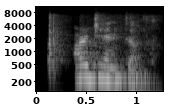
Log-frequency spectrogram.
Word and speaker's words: argentum: So this one is arum, and then Ag is pronounced as argentum.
